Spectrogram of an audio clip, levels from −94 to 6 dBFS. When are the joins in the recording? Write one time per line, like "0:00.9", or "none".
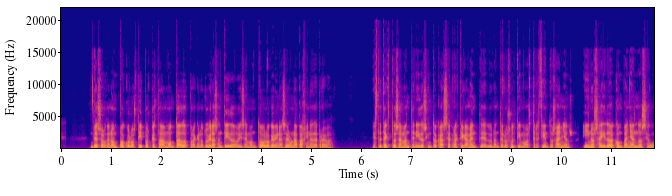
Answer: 0:10.3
